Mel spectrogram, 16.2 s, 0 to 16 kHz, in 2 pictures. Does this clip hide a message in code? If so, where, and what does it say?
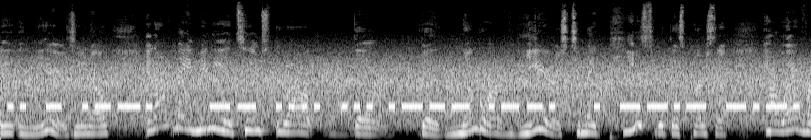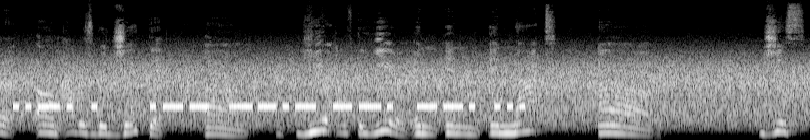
Yes: Morse code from 0.0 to 13.4 s, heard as a keyed tone, hand-sent with a bug key, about 19 wpm, 890 Hz, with radio static and speech in English. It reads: … MHSJP EQCFE WQGGS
